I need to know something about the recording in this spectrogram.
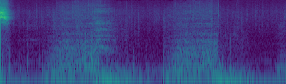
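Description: A man talks quietly into a close microphone.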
